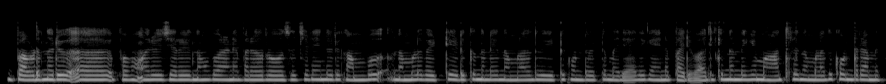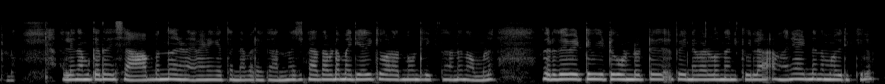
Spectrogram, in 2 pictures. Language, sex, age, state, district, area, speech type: Malayalam, other, 30-45, Kerala, Kozhikode, urban, spontaneous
